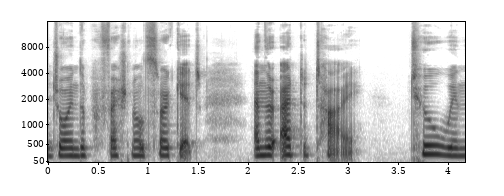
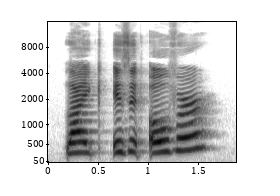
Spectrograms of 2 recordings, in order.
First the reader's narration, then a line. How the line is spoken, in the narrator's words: He shouts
